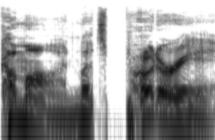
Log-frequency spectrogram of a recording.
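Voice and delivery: put-on gruff, rough old sailor pirate voice. Narrating a story, giving Roseanne's line in a Roseanne pirate voice. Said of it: "Roseanne sounds like a pirate".

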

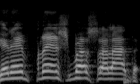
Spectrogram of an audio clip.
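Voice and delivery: put-on Spanish-accented voice. Recalling an old market fruit-and-vegetable seller, in a Spanish accent. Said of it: "avait l'accent espagnol".

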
